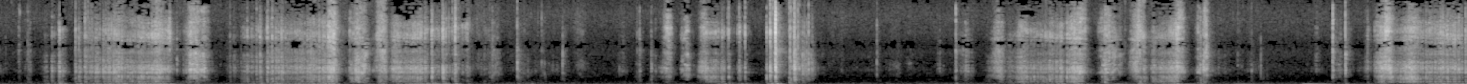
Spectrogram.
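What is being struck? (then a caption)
Bar soap shaved with a blade. A solid, dry pink bar of soap is held in the hand and shaved along its edge with a utility knife blade. Bursts of bright, dry scraping and cutting strokes are separated by short silent pauses.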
